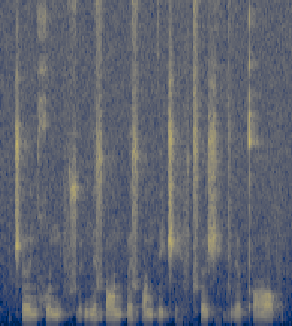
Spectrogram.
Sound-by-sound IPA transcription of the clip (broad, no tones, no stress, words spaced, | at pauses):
t͡ʃʼəːn χʷə n̪ḛfsʷɛ̰ɡ nəzʔɒːnʔəz ʔɒnt̪et͡ʃʼe̤f t͡sʼəːʃe̤ɡ rə kʼɒːf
